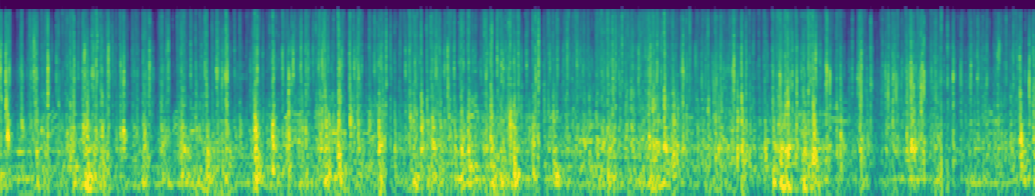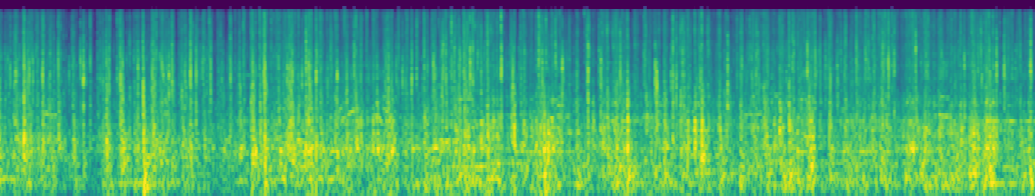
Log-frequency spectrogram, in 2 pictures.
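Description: Hail pelting a car, heard from inside the car: a loud, steady, dense clatter of countless small impacts on the body and glass.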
